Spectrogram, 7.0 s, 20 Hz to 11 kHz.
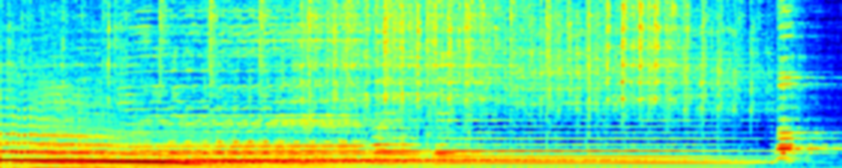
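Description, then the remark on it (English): Several voices howl together like wolves, howling at the Moondog at the end of a segment of the Moondog Show, a long sustained wail with a sliding, wavering pitch that slowly fades before cutting off with a brief burst at the end. “So we're going to howl at the Moondog. Ready? All right. 1, 2, 3. Ow!”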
